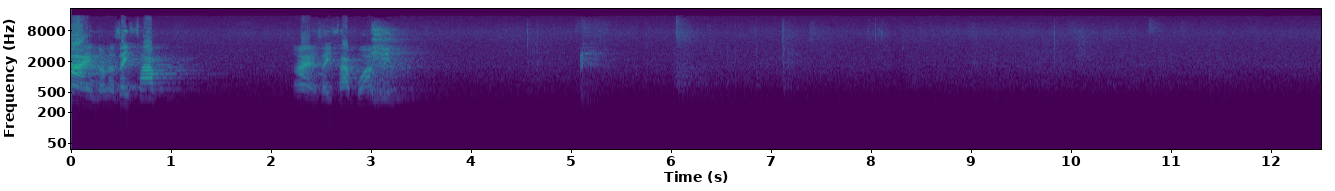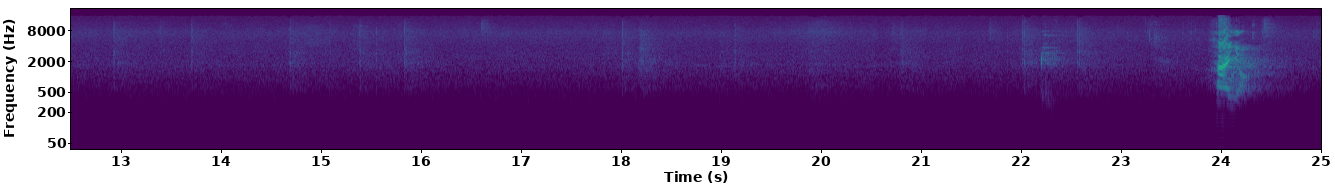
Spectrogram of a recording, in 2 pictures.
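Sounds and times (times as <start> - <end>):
steady background hiss: 0.0 - 25.0.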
